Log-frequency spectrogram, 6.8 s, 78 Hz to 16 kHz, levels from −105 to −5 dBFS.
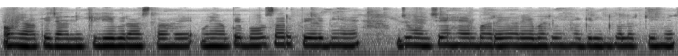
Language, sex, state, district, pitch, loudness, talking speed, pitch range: Hindi, female, Punjab, Pathankot, 215 Hz, -14 LUFS, 245 wpm, 210-220 Hz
